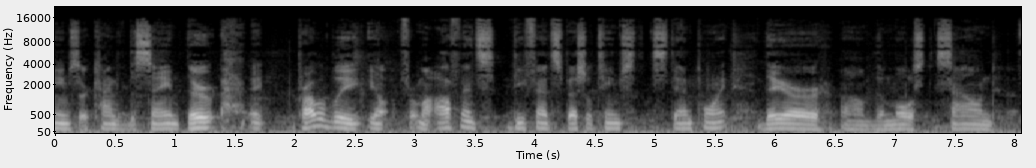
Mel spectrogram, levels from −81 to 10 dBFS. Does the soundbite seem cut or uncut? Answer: cut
